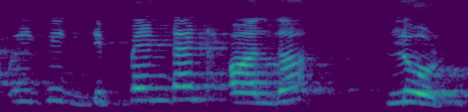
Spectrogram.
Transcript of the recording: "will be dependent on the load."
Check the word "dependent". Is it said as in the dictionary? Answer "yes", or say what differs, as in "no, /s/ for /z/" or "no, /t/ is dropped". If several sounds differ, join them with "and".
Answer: yes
